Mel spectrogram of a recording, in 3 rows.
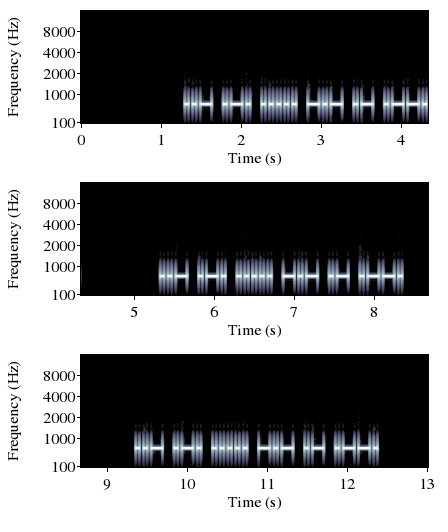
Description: Morse code, heard as a keyed tone, about 25 wpm, 700 Hz. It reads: UR5KAP UR5KAP UR5KAP
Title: DXCC-100 Call Signs - 6 Characters - Repeated 3x - 25wpm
